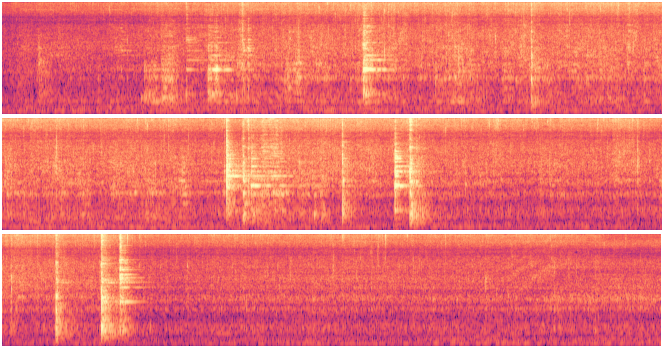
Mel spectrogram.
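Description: Sliced onions and cumin seeds frying in oil in a steel pot, a steady sizzle. A steel ladle stirs them, scraping and clinking against the pot several times, most sharply about two thirds of the way through, then the stirring stops for the last few seconds.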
